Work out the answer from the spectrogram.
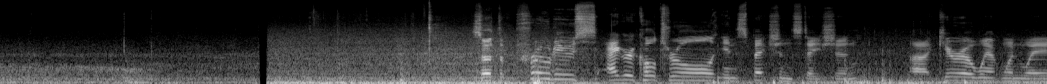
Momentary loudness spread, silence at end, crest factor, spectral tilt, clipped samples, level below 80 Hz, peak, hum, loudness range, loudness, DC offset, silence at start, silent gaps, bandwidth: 17 LU; 0 s; 22 dB; -4.5 dB/octave; under 0.1%; -26 dBFS; 0 dBFS; none; 9 LU; -22 LUFS; under 0.1%; 0 s; 2.60-2.66 s; 18.5 kHz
